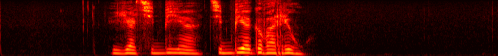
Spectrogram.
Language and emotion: Russian, angry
